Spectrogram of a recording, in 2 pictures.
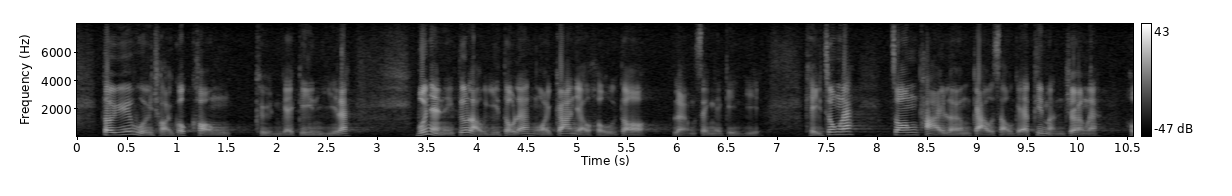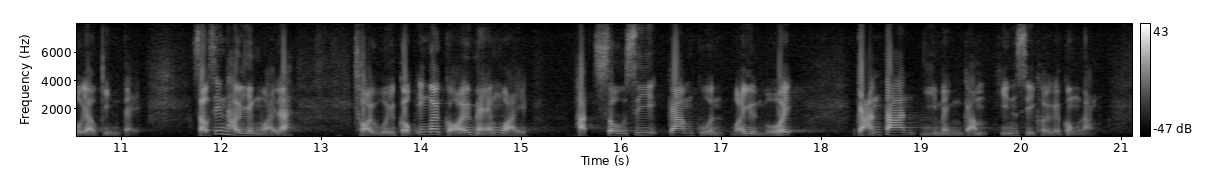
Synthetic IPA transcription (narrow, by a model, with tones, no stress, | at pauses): t̪ɵ˧ɥɥyː˥wuː˨˩jt͡ʃʰɔː˨˩jkʊ˨˥kʰːɔː˧ŋ | kʰyː˨˩nkɛː˧kiː˧njiː˨˧lɛː˥ | pu˨˥njɐ˨˩njɪ˨k̚t̪o˥wlɐ̰˨˩wjiː˧t̪o˧wlɛː˥ŋɔː˨˧jkaː˥njɐ˨˧who˨˥wt̪ɔː˥lœ̰ː˨˩ŋsɪ˧ŋkɛ˧kḭː˧njḭː˨˧ | kʰe˨˩jt͡sʊ˥ŋlɛ˥ | t͡sɔː˥ŋt̪ʰaː˧jlœː˨˩ŋkaː˧wsɐ˨wkɛː˧jɐ˥t̚pʰiː˥nmɐ̰˨˩nt͡ʃœː˥ŋlɛ˥ | ho˨˥wjɐ˨˧wkiː˧nt̪ḛ˨j | sɐ˨˧˥wsiː˥nt̪ʰɐ˨˧ɥjɪ˨ŋwɐ̰˨˩jlɛː˥ | t͡sʰɔː˨˩jwuː˨˩jkʊ˨˥k̚jɪ˥ŋkɔː˥jkɔː˨˥jmɛː˨˥ŋwɐ̰˨˩j | hɐ˨t̚so˧wsiː˥kaː˥mkuː˨˥nwɐ˨˥jyː˨˩nwuː˨˥j | kaː˨˥nt̪aː˥njiː˨˩mɪ˨˩ŋkɐ˨˧˥mhiː˨˥nsiː˨˩kʰɵ˨˧ɥkɛː˧kʊ˥ŋlɐ̰˨˩ŋ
